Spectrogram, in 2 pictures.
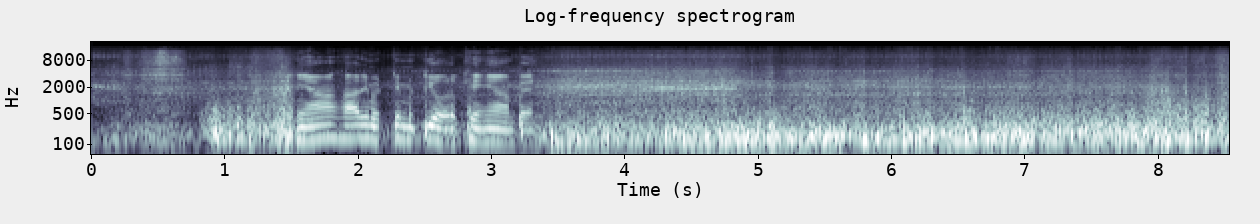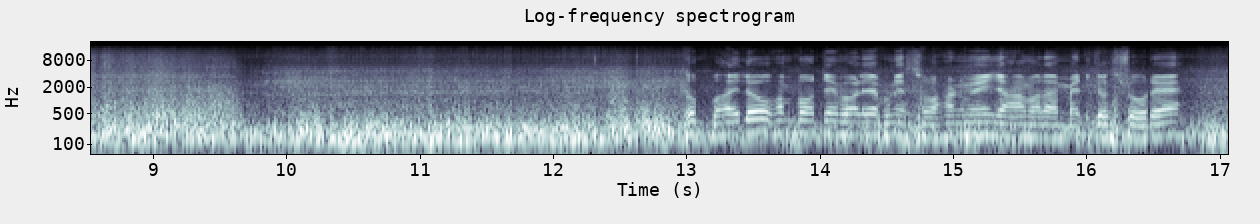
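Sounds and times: motorcycle engine running: 0:00.0 - 0:17.0
wind on microphone: 0:00.0 - 0:17.0.

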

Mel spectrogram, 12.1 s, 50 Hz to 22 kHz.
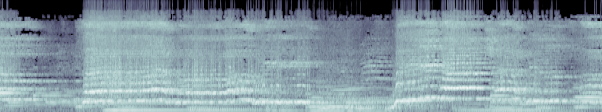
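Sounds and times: woman singing gospel lead: 0:00.0 - 0:07.0, 0:07.8 - 0:12.0.

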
